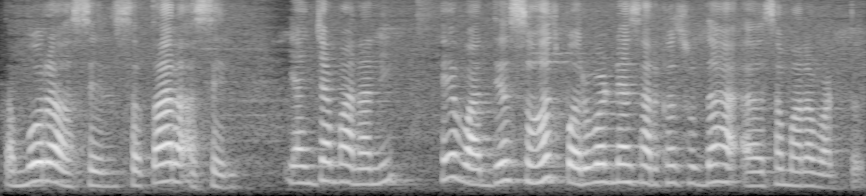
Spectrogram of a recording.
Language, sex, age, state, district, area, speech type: Marathi, female, 60+, Maharashtra, Nanded, urban, spontaneous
